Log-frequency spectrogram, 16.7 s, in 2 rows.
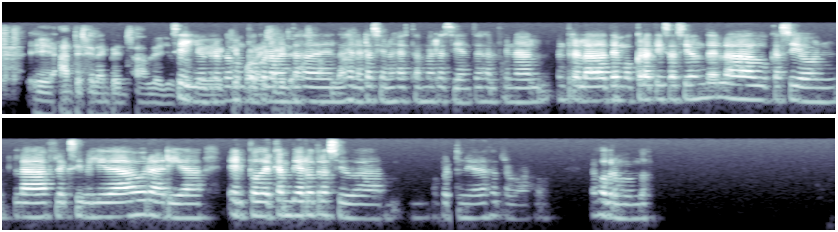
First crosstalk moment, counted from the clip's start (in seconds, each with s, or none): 1.7 s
